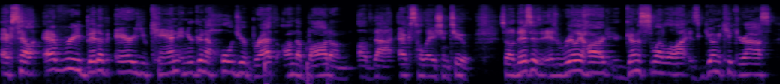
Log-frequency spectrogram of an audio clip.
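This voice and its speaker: A man's voice: fairly high pitch, normal speed, fairly bright tone. A man talking loosely to his chat on a livestream through a headset mic, rambling with lots of "like" and restarts while leading breathwork. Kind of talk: casual livestream talk to a chat.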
